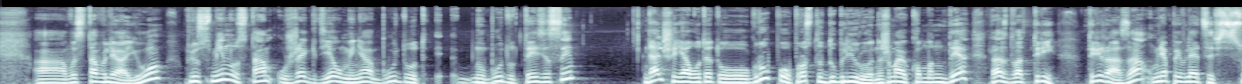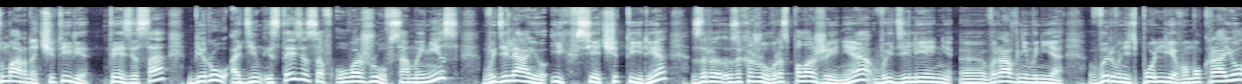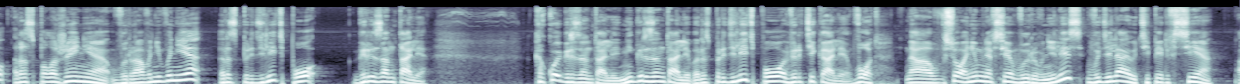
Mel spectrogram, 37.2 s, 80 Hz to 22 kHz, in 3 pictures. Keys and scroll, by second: 2.1 Right, 3.6 Right, 4.2 Up, 9.6 super+d.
